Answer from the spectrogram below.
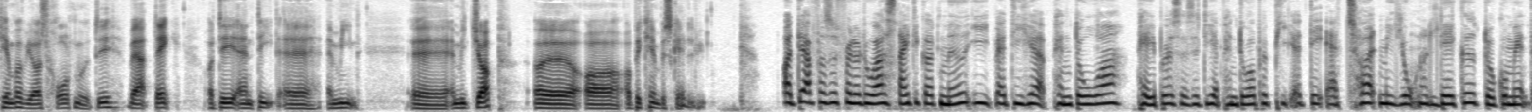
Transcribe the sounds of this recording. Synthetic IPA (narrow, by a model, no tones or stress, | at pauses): kʰemb̥ɐʋiɒ̽sə̥hɒːd̥mo̝ð̰ˠd̥e̝ʋæɐ̰d̥ɛ̰ː | ʔɒ̽d̥e̝æɐe̝nd̥e̝̰ːlææmin | æmid̥̚jɒ̽b̥ | ɒ̽ɒb̥e̝kʰem̰b̥əsɡ̥æd̥əly̰̥ː | ɒ̽d̥æɐ̰fɒ̽s̬ɒ̽føljɐd̥uɒ̽sʁeɡ̥̚d̥iɡ̥ɒ̽d̥með̞ˠiʋæd̥iɦeɐ̰pʰænd̥o̝ːɐpʰeɪb̥əsæls̬ɒd̥ihe̝ɐ̰pʰænd̥o̝ːɐpʰæpʰḭːɐd̥e̝ʔæɐt͡sʰɒ̽l̰milio̝̰ːnɐleɡ̥ð̩ˠd̥o̝kumen̰d̥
